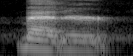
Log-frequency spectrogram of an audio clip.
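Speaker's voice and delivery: better repetido com T soando R, mais grave; better com T batido, tom baixo; American better again. Shown as a demonstration. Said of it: "o T tem um som de R". (better à americana)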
